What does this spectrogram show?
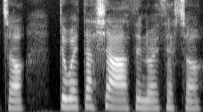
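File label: "llath" Welsh, spoken word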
